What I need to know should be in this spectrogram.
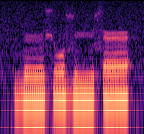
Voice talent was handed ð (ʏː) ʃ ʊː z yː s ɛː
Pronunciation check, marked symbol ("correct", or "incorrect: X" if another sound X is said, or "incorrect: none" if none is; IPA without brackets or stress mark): correct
